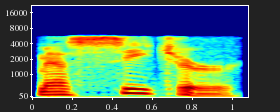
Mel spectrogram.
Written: masseter

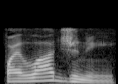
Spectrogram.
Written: phylogeny

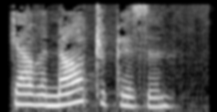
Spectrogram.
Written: galvanotropic

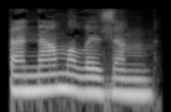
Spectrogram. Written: anomalism

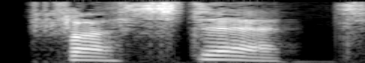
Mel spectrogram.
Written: fustet

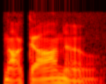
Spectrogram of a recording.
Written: Nagano

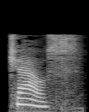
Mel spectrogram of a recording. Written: chouser

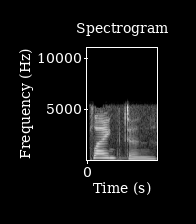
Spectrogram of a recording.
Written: plankton

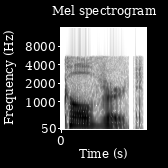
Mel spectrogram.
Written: culvert

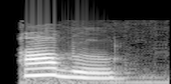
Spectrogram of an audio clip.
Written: habu

